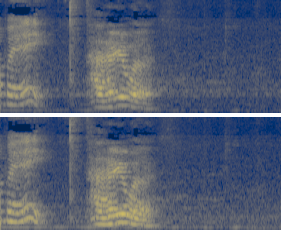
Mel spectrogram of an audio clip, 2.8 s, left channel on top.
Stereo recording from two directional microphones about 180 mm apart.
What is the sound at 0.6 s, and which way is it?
Speech, 5° right (ahead or behind).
